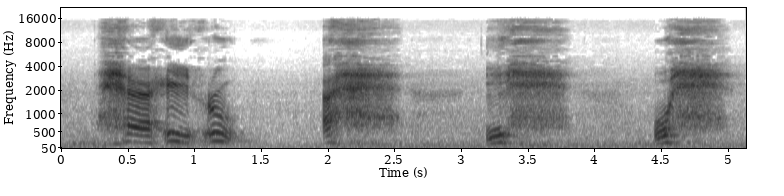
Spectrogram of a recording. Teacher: হায়ের উচ্চারণ কণ্ঠনালীর মাঝখান থেকে চাপ দিয়ে শোষ আওয়াজের সহিত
